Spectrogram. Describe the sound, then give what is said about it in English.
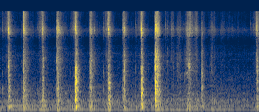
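Tarot cards being shuffled and drawn make a steady run of many crisp, papery snaps, evenly spaced and sharp, heard alone without any talk. “I think I'm going to take another card too.”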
